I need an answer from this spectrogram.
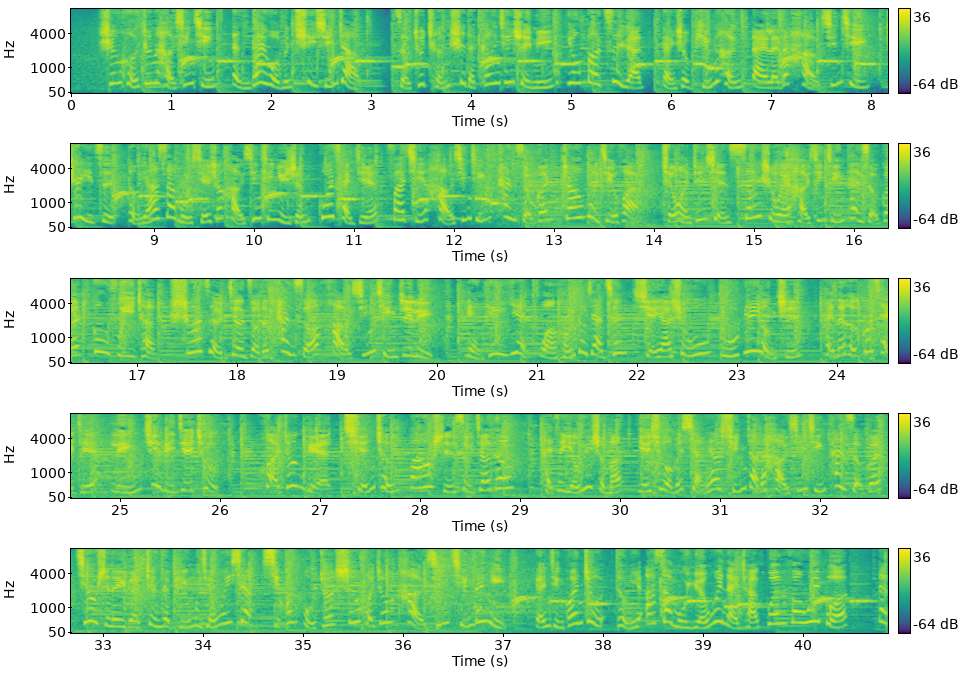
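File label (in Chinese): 女 广告 活力女生, Mandarin; 统一阿萨姆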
